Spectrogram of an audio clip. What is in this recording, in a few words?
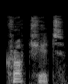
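"crotchet", English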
